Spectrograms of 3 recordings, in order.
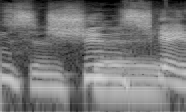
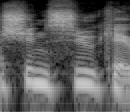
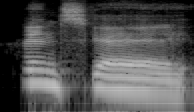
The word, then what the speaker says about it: Shinsuke: Shin Nakamura it's it's not Shins It's Shin shinsuke not shinuk right you don't pronounce it right that way okay no it's shinsuke Nakamura and it's osar of course ra ASA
